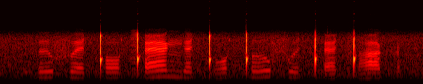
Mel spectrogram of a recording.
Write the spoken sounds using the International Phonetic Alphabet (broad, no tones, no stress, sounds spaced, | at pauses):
ʔ ɘ f ɛ ǃ ɔ ǃʼ æ ŋ ɛ ɡ͡ǃ ɔ ǃ ɤ f ɘ ǃʼ æ ɡ͡ǃ a k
